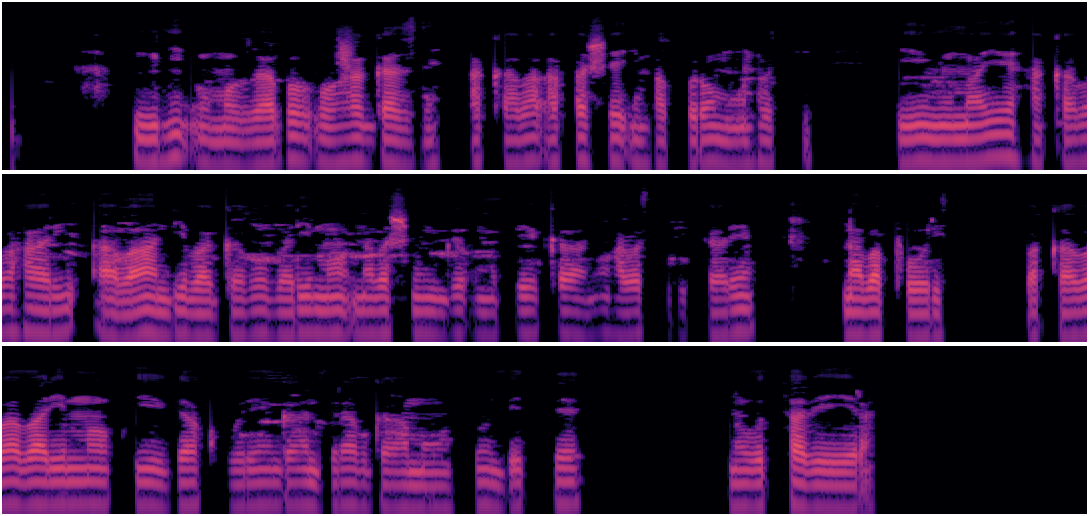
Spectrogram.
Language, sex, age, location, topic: Kinyarwanda, male, 18-24, Nyagatare, government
